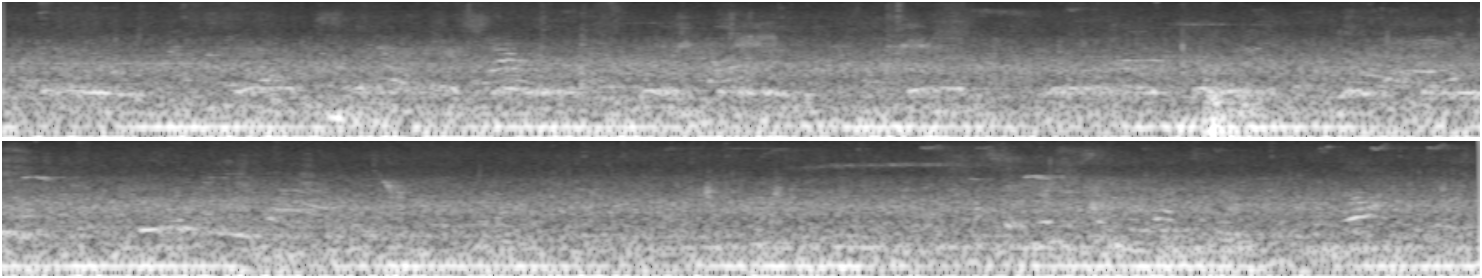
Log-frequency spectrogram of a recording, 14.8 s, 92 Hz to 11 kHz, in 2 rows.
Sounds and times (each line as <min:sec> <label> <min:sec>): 0:00.1 children playing far in the distance 0:14.7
